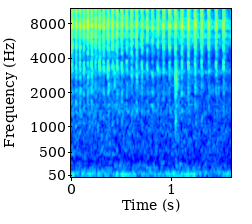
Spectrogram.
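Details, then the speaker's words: Lectric XP e-bike derailleur clicking: quick, even ratcheting tick keeping pace with the cranks as the chain catches the gear; owner suspects a bent or twisted derailleur during adjustment, cause not confirmed. "It's I think I got a bent derailleur. There's something"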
